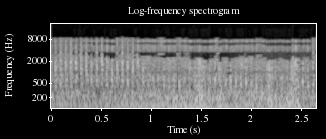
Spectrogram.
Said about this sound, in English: A helicopter was flown in to help in the rescue.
